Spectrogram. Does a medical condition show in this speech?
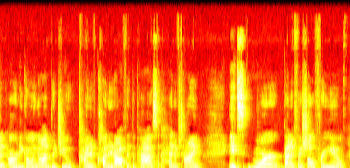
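No.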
